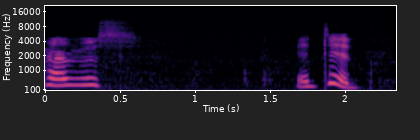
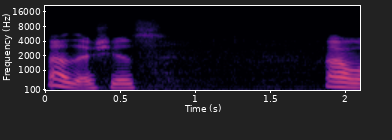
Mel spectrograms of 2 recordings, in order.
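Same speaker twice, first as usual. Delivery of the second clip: ordinary talk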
